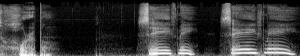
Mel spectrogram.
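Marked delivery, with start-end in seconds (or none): 2.1-4.5 high panicked plea; desperate cry. A narrator's reading. Nibs chased by wolves, crying for help. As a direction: scream for help, terrified. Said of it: "cried Nibs".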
